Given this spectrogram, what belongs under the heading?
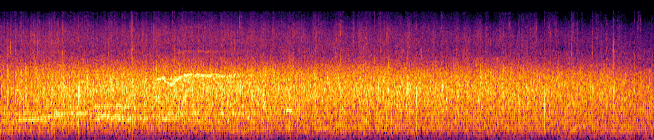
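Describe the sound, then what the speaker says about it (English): Steady, loud applause from a large crowd, continuous clapping that holds for several seconds without letting up. "I'm delighted by the applause"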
